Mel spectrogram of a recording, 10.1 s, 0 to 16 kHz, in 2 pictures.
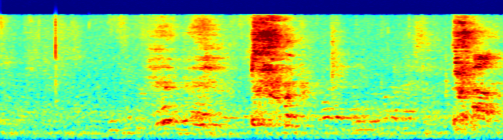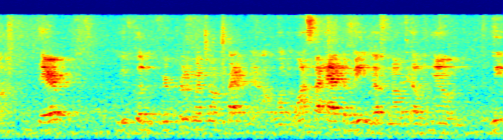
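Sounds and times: speech: 1.1s - 10.0s
person coughing: 1.6s - 3.2s, 4.5s - 5.0s.

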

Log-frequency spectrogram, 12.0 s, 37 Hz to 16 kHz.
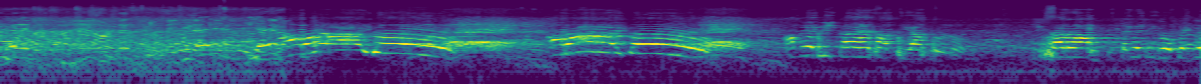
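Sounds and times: man shouting into a microphone: 2.8s - 4.6s, 5.5s - 9.5s.

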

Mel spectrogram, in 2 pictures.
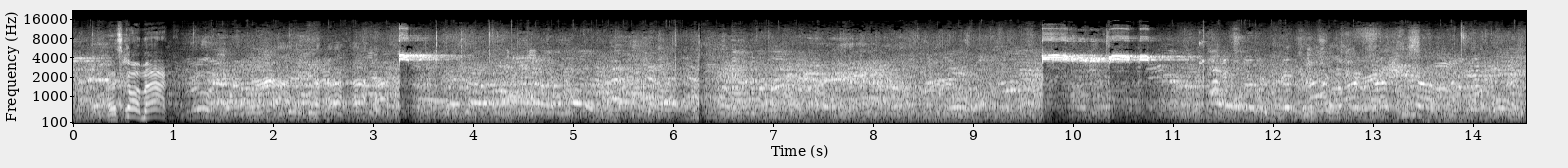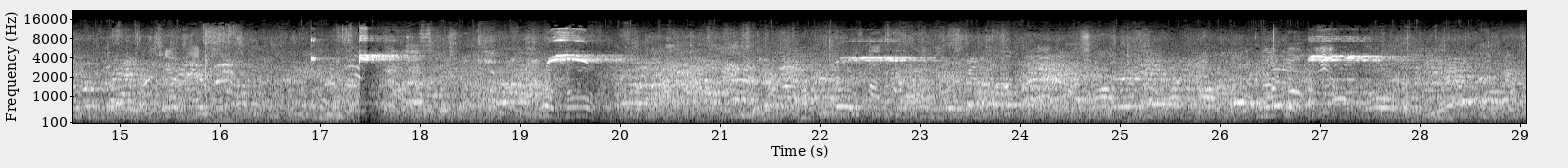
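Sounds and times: crowd chatter in gymnasium: 0.0s - 29.0s
spectators talking and shouting: 0.0s - 29.0s
referee's whistle blast: 3.2s - 3.8s, 9.7s - 11.2s, 22.2s - 23.2s, 26.8s - 27.8s.

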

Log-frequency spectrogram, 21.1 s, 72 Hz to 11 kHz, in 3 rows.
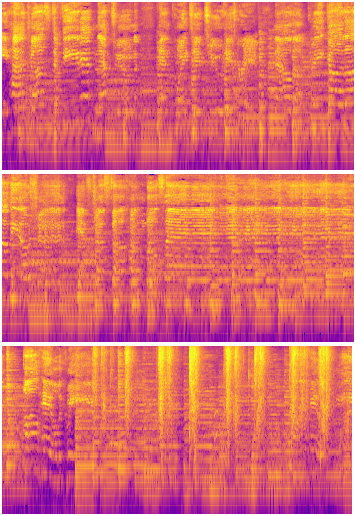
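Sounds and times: man singing: 0.0s - 16.9s, 19.9s - 21.0s
grand piano chords: 0.0s - 21.0s.

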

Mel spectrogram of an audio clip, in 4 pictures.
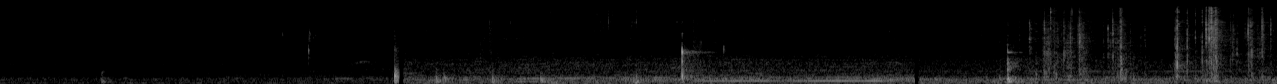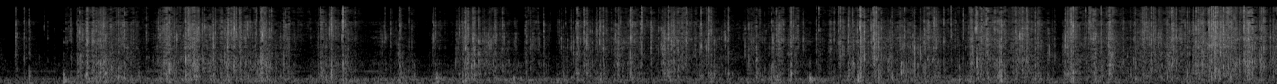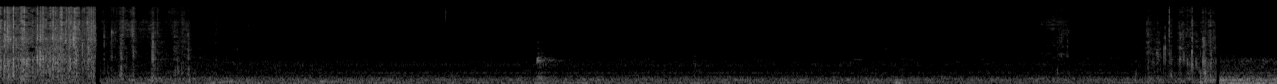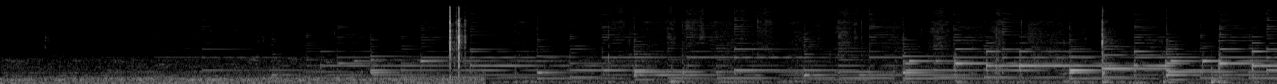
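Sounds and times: wooden spoon mixing in bowl: 4.0s - 7.5s
paper crinkling: 10.2s - 27.8s, 37.0s - 37.8s.

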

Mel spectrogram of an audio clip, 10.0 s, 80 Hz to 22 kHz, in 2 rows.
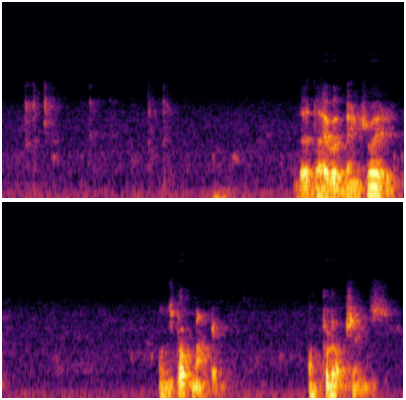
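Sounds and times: soft irregular clicks: 0.2s - 2.2s.

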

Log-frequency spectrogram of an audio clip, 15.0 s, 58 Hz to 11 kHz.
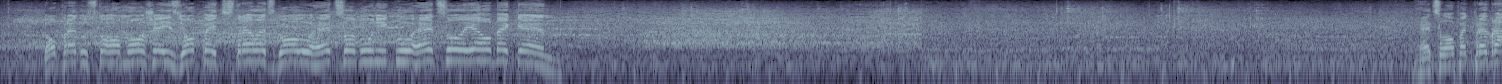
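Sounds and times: arena crowd din: 0.0s - 15.0s.

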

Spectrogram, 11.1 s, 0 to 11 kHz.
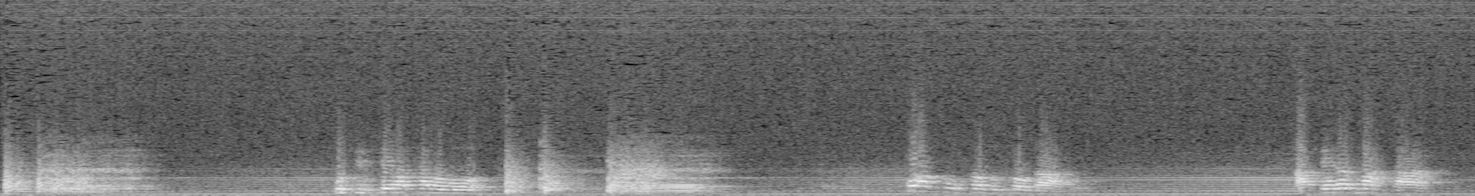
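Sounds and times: sharp hit: 0.0s - 1.3s, 3.8s - 5.8s
loud distorted chord: 0.0s - 10.8s
mains hum: 0.0s - 11.0s.

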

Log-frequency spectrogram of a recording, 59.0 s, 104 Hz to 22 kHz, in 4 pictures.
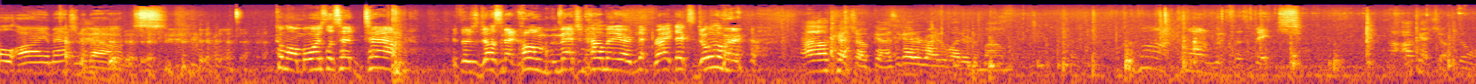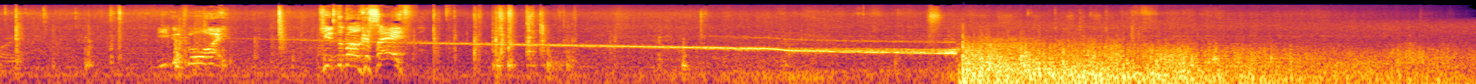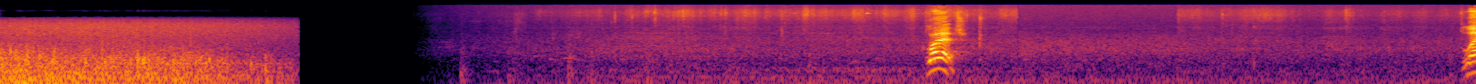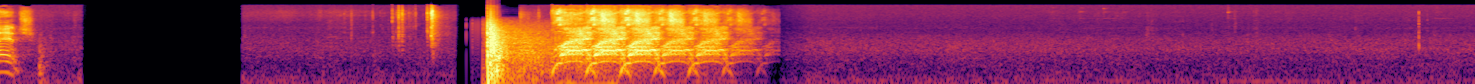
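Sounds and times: falling bomb whistle: 17.2s - 25.4s, 49.1s - 52.1s
loud explosion: 19.6s - 32.0s, 49.1s - 52.0s
loud gunshot-like bang: 49.1s - 52.0s
person yelling: 49.8s - 52.0s.

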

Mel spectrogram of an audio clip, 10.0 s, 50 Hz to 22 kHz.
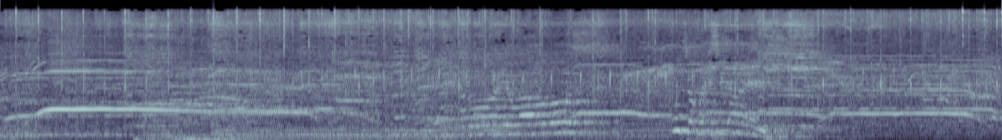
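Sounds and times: crowd cheering: 0.0s - 10.0s.

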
